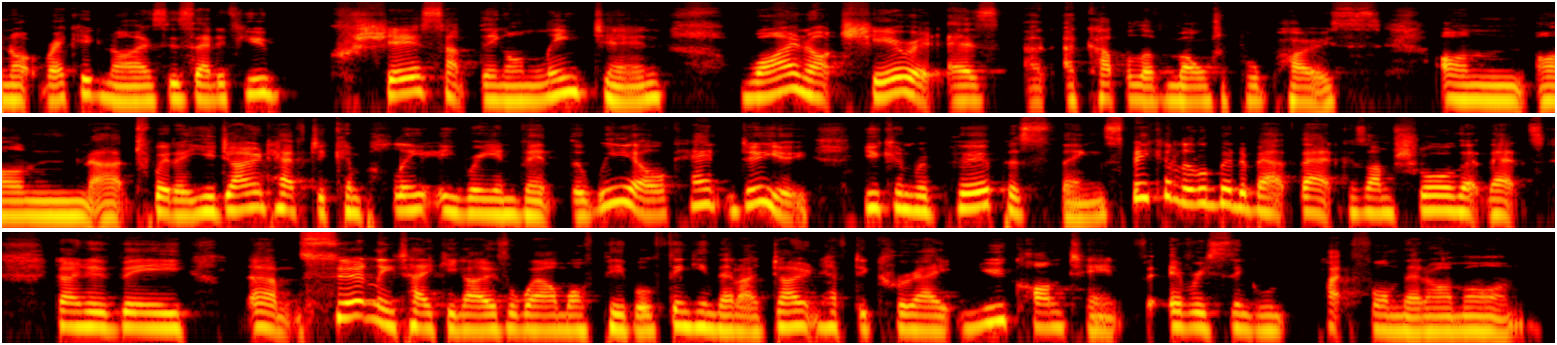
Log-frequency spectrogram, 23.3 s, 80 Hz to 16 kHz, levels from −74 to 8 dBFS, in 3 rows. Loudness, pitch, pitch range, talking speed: -22 LUFS, 165 Hz, 150-190 Hz, 195 wpm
